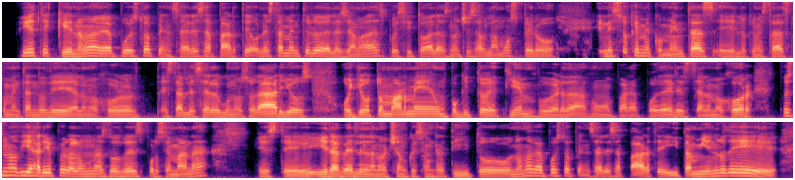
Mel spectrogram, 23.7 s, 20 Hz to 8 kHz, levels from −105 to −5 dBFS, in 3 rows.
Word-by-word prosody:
Fíjate 165 Hz, 0 st, +3 dB
que 120 Hz, -5 st, +1 dB
no 120 Hz, -, 0 dB
me 155 Hz, -, +3 dB
había 145 Hz, -3 st, +3 dB
puesto 145 Hz, +1 st, 0 dB
a 165 Hz, -, -2 dB
pensar 120 Hz, +1 st, -4 dB
esa 130 Hz, -3 st, -1 dB
parte, 110 Hz, +2 st, -2 dB
honestamente, 150 Hz, +1 st, 0 dB
lo 150 Hz, 0 st, +2 dB
de 130 Hz, -, +3 dB
las 110 Hz, -3 st, -3 dB
llamadas, 125 Hz, +7 st, -3 dB
pues 110 Hz, -, -4 dB
sí, 115 Hz, -, -3 dB
todas 120 Hz, +4 st, -2 dB
las 120 Hz, -4 st, -2 dB
noches 115 Hz, +2 st, -2 dB
hablamos, 115 Hz, +6 st, -3 dB
pero, 110 Hz, -3 st, -4 dB, 0.4 s
en 145 Hz, -, -2 dB
eso 145 Hz, -, +4 dB
que 175 Hz, -, 0 dB
me 155 Hz, -2 st, -4 dB
comentas, 120 Hz, +7 st, +4 dB
eh, 105 Hz, -1 st, -4 dB
lo 105 Hz, 0 st, -8 dB
que 105 Hz, -, -9 dB
me 105 Hz, -, -6 dB
estabas 125 Hz, +6 st, +1 dB
comentando 110 Hz, +1 st, -5 dB
de 110 Hz, -2 st, 0 dB
a -, -, -1 dB
lo 100 Hz, -, -7 dB
mejor, 110 Hz, +2 st, -4 dB, 0.2 s
establecer 110 Hz, 0 st, 0 dB
algunos 115 Hz, 0 st, -3 dB
horarios 120 Hz, -1 st, +5 dB, 0.3 s
o 115 Hz, -, +1 dB
yo 115 Hz, +1 st, +1 dB
tomarme 125 Hz, +1 st, +2 dB
un 125 Hz, 0 st, -2 dB
poquito 115 Hz, 0 st, -3 dB
de -, -, +1 dB
tiempo, 115 Hz, -2 st, -4 dB
¿verdad? 105 Hz, +2 st, -2 dB
Como 110 Hz, -4 st, -9 dB
para 95 Hz, -3 st, -6 dB
poder 95 Hz, +5 st, -3 dB
este, 105 Hz, -3 st, -3 dB
a -, -, -3 dB
lo 95 Hz, -, -7 dB
mejor, 120 Hz, +6 st, +1 dB, 0.3 s
pues 165 Hz, +2 st, -1 dB
no 190 Hz, 0 st, +1 dB
diario, 170 Hz, -2 st, +6 dB
pero 160 Hz, -3 st, +1 dB
algunas 135 Hz, -2 st, 0 dB
dos 130 Hz, -2 st, -2 dB
veces 130 Hz, 0 st, +2 dB
por 110 Hz, -, -5 dB
semana 115 Hz, +9 st, -1 dB, 0.5 s
este, 105 Hz, -1 st, +2 dB
ir 120 Hz, +2 st, +5 dB
a 120 Hz, -, +8 dB
verla 120 Hz, +1 st, +2 dB
en 120 Hz, -, +1 dB
la 115 Hz, -, 0 dB
noche, 115 Hz, +2 st, 0 dB
aunque 115 Hz, -3 st, -6 dB
sea 115 Hz, +3 st, -1 dB
un 115 Hz, -, -8 dB
ratito. 115 Hz, 0 st, -2 dB
No 125 Hz, +2 st, -4 dB
me 170 Hz, -, -1 dB
había 165 Hz, -2 st, +2 dB
puesto 165 Hz, +2 st, -3 dB
a -, -, -15 dB
pensar 110 Hz, +3 st, -3 dB
esa 130 Hz, -1 st, -2 dB
parte 120 Hz, 0 st, +1 dB
y 110 Hz, 0 st, -3 dB
también 125 Hz, +6 st, +1 dB
lo 165 Hz, -, +1 dB
de 160 Hz, -, +4 dB
120 Hz, 220 wpm, -26 LUFS, 110-130 Hz, 0.5 s, a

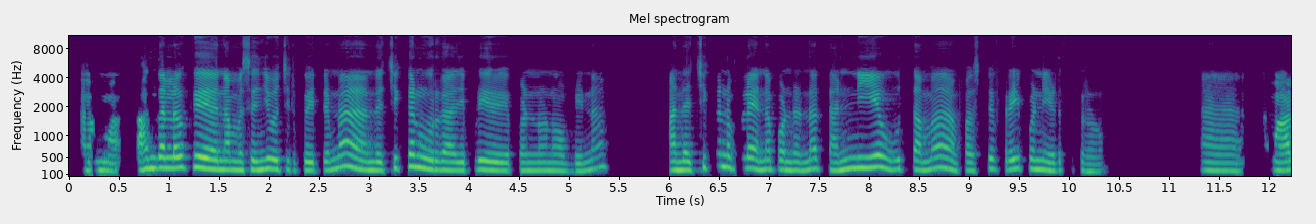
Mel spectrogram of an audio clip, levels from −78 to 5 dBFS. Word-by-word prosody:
ஆ, -, -, -6 dB
ஆமா. 190 Hz, -2 st, -2 dB, 0.3 s
அந்த 240 Hz, +2 st, +3 dB
அளவுக்கு 255 Hz, +1 st, +4 dB, 0.2 s
நம்ம 205 Hz, -1 st, +1 dB
செஞ்சு 210 Hz, +3 st, +3 dB
வச்சிட்டு 205 Hz, -3 st, -3 dB
போயிட்டோம்னா, 200 Hz, +8 st, 0 dB, 0.2 s
அந்த 195 Hz, -1 st, +2 dB
சிக்கன் 250 Hz, +2 st, +2 dB
ஊறுகாய் 200 Hz, -2 st, +1 dB
எப்பிடி 210 Hz, +3 st, 0 dB, 0.4 s
பண்ணணும் 185 Hz, 0 st, -2 dB
அப்பிடின்னா, 180 Hz, +7 st, -6 dB, 0.8 s
அந்த 200 Hz, 0 st, +4 dB
சிக்கன 260 Hz, 0 st, -2 dB
ஃபுல்லா 245 Hz, +1 st, 0 dB
என்ன 215 Hz, 0 st, -2 dB
பண்ணணும்னா, 200 Hz, +2 st, -1 dB, 0.2 s
தண்ணியே 250 Hz, +6 st, +3 dB, 0.2 s
ஊத்தாம 215 Hz, -1 st, -3 dB, 0.3 s
ஃபர்ஸ்ட் 190 Hz, +3 st, -5 dB
ஃப்ரை 220 Hz, +2 st, 0 dB
பண்ணி 215 Hz, -2 st, +1 dB
எடுத்துக்கிறணும் 185 Hz, -3 st, -10 dB, 1.0 s
ஆ -, -, -2 dB, 0.6 s
நம்ம. 200 Hz, -, -7 dB
205 Hz, 130 wpm, -19 LUFS, 190-235 Hz, 1.0 s, அளவுக்கு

